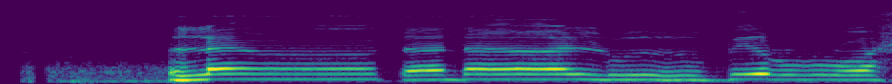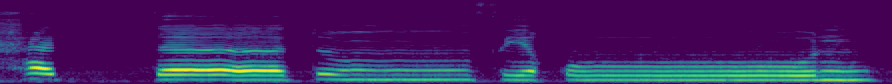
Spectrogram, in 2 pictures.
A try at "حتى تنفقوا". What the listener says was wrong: Bukan tunfikun. Tunfiku. Ku je.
